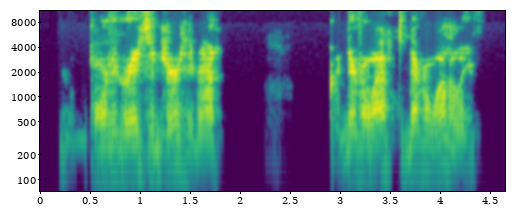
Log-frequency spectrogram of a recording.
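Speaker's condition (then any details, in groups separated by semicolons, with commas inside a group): Muscular dystrophy; congenital, wheelchair user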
